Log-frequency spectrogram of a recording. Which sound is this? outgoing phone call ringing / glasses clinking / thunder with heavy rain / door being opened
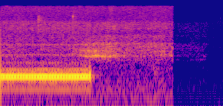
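outgoing phone call ringing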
